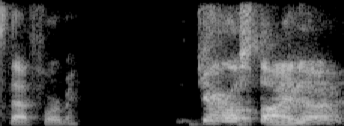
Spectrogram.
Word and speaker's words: Gerolsteiner: Can you pronounce that for me? Gerolsteiner.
